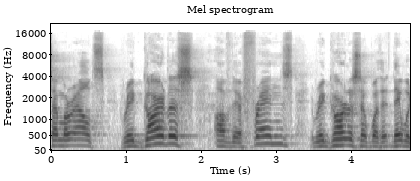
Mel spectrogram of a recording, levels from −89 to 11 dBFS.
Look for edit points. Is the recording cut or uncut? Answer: uncut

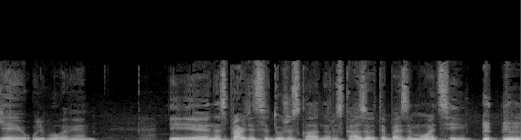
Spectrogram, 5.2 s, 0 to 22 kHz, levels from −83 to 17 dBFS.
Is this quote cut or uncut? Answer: uncut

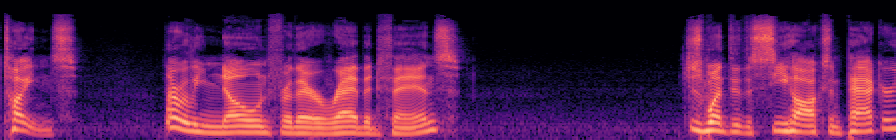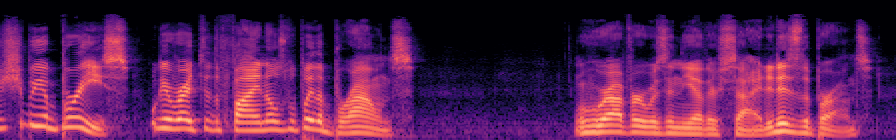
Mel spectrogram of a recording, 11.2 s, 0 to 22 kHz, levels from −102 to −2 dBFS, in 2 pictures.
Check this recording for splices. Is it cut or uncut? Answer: uncut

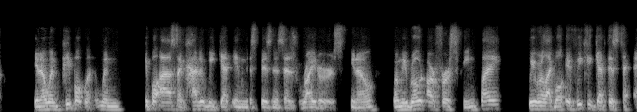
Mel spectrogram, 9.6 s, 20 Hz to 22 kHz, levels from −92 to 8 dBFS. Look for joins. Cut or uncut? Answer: cut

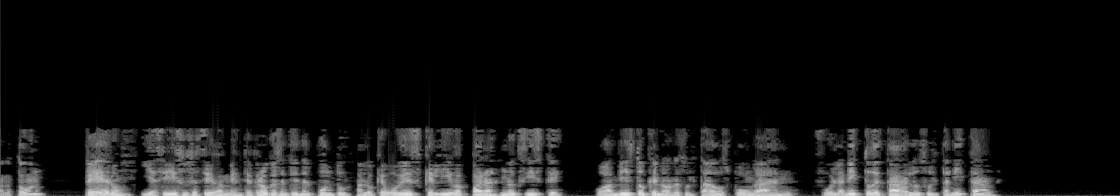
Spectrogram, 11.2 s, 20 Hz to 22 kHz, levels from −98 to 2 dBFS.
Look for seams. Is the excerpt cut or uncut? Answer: cut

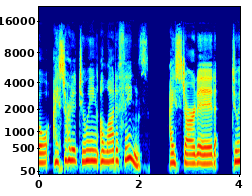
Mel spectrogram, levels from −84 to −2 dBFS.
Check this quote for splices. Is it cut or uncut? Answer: uncut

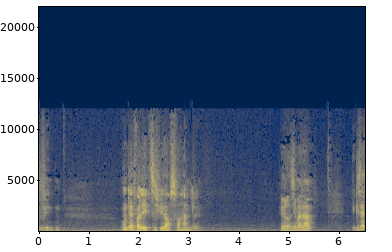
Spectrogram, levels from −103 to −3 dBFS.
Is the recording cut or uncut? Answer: uncut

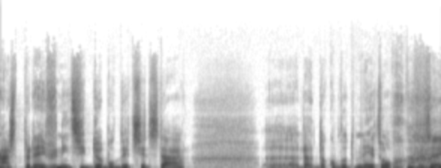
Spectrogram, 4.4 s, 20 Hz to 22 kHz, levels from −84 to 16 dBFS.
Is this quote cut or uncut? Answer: uncut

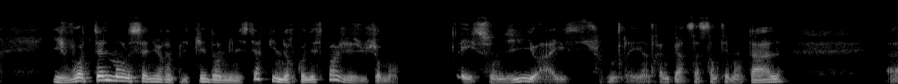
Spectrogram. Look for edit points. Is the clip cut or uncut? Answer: uncut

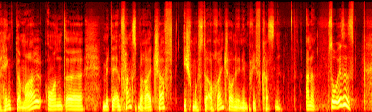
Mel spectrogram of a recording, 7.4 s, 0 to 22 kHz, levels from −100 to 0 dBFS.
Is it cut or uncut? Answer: cut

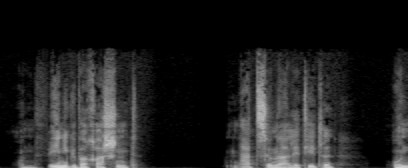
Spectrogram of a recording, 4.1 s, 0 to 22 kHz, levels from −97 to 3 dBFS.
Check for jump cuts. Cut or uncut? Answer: uncut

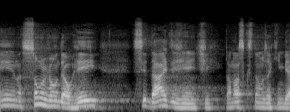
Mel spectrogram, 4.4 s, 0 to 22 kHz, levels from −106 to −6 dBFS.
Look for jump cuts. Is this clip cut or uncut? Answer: uncut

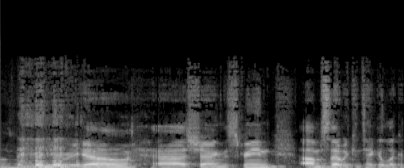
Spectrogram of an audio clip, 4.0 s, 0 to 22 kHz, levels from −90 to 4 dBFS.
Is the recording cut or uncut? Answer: uncut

